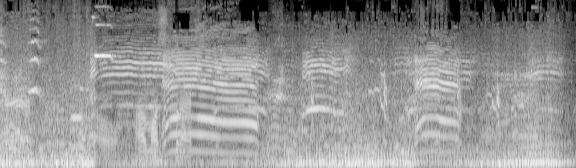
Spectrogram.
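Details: A baby goat screams in loud, drawn-out, quavering bleats, several in a row, some rising and falling. A steady low rumble and possible voices sit underneath.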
